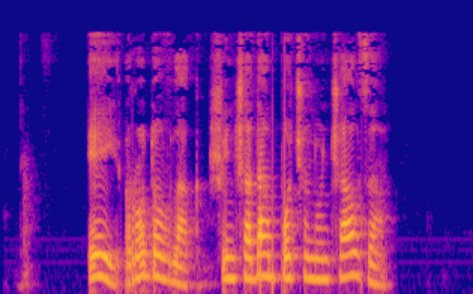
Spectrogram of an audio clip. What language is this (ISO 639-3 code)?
chm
